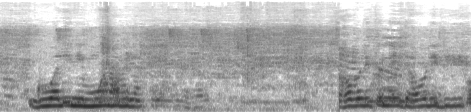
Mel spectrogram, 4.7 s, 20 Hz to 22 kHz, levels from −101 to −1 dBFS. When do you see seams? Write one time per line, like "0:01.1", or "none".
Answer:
0:03.4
